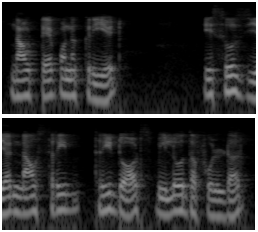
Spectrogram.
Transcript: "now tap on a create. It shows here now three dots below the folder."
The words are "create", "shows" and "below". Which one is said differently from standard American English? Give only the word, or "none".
shows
